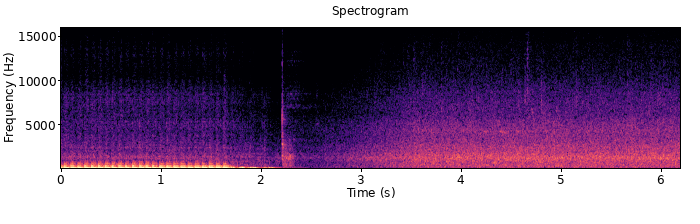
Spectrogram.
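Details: Kawasaki Ninja 650 after stator and rectifier-regulator replacement with new battery (Power Commander fitted): even, regular firing at a steady idle for under two seconds, then the note drops into hiss; runs smoothly, charging about 14 V.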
